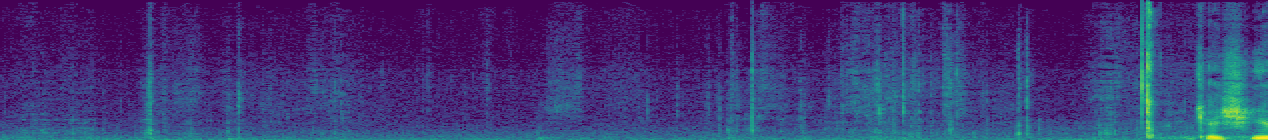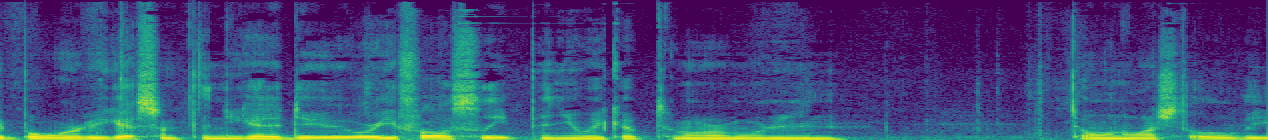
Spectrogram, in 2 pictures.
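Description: Plastic card sleeves rustle and crinkle.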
